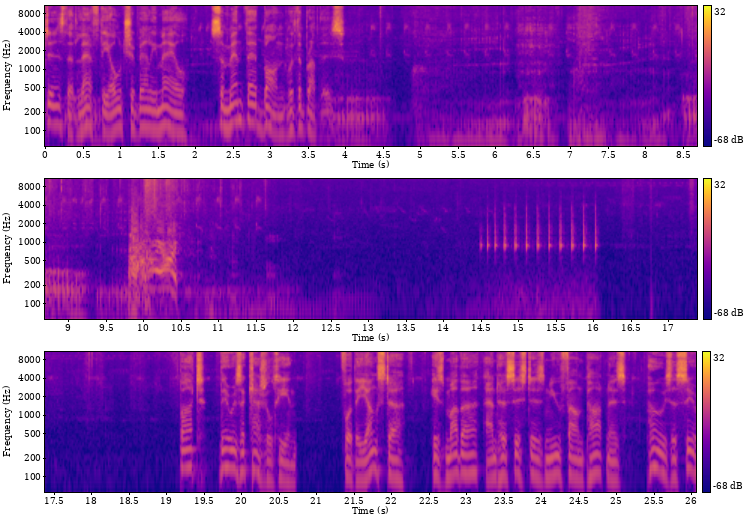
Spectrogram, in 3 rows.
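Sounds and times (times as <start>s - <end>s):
lions growling: 0.1s - 13.2s
lion snarling: 3.6s - 13.0s.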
